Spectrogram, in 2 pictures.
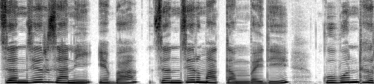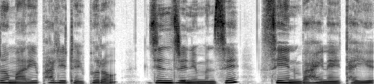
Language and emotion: Bodo, neutral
